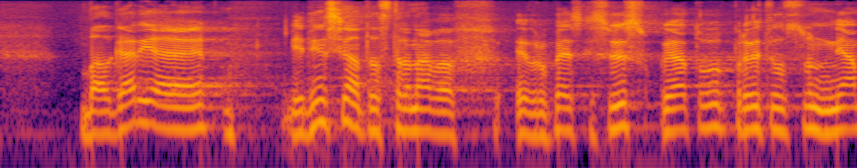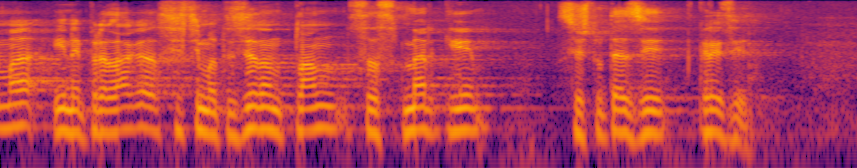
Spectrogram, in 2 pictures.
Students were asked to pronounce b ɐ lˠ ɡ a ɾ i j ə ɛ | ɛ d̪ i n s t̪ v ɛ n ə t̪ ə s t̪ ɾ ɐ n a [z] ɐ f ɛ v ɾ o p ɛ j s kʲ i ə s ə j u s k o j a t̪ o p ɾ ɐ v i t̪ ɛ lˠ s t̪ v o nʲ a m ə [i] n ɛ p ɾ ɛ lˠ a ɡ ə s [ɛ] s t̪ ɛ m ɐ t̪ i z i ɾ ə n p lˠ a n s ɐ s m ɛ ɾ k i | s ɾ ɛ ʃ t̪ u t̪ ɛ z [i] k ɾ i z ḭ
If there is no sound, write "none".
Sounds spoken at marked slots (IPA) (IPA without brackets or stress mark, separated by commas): v, i, i, i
